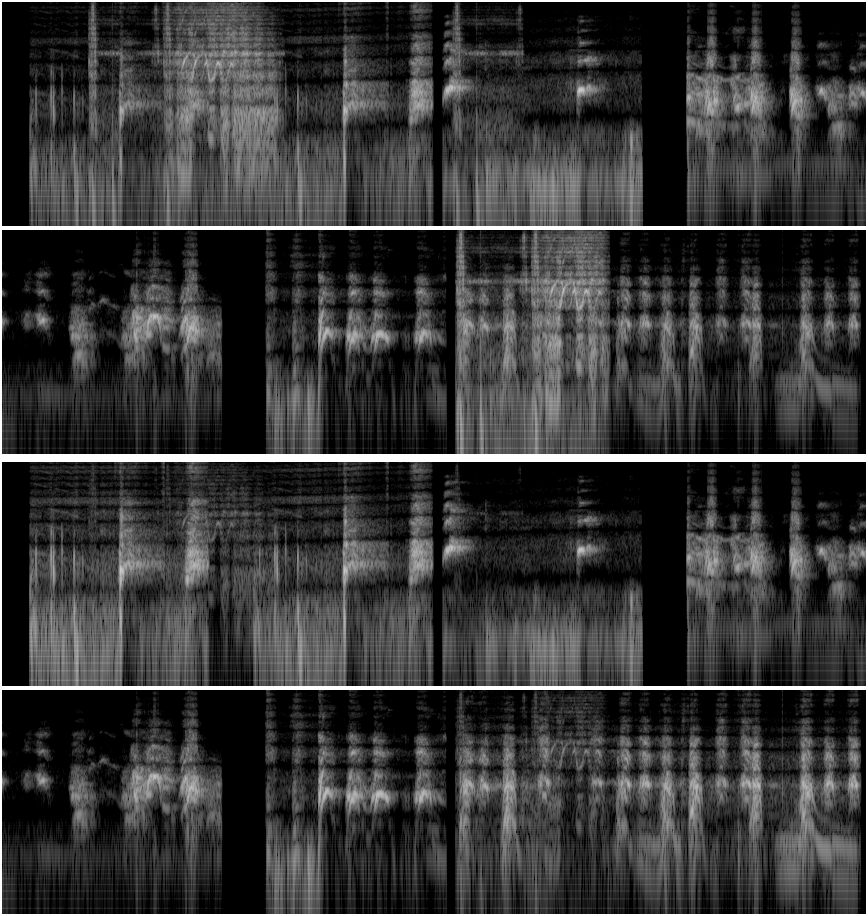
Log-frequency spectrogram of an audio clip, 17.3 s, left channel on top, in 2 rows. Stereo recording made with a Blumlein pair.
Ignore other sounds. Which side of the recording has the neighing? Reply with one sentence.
You can hear the neighing on the left.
